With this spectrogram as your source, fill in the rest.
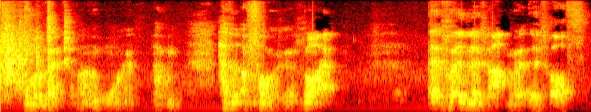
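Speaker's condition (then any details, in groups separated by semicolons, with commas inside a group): Tongue cancer; half tongue removed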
